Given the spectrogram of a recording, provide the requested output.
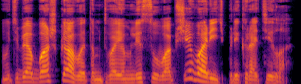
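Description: Calm, sneering boss type, menace under the mockery, put on by the storyteller. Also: male voice, on the high side, quick pace, dry recording, studio quality, natural voice. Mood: mocking. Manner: sharp, cold, sneering. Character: dangerously calm, mocking middle-aged crime boss.

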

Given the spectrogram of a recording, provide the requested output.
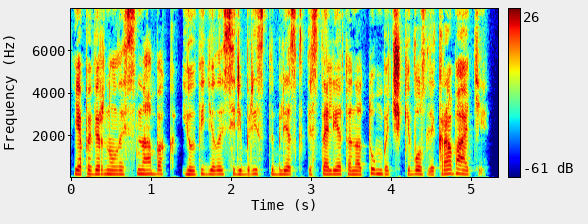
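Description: A woman's voice: lowish voice, little pitch movement, fairly quick, darkish tone. A woman narrating a tense first-person audiobook.

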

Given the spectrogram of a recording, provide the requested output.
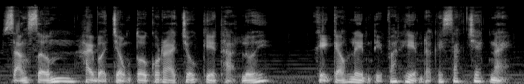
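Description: A man's voice: low voice, expressive, a little fast, a little mellow, soft background music. A man voicing a plain-spoken village fisherman in a ghost story.

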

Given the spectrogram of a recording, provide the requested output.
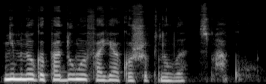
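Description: A narrator reading a historical novel aloud in a calm, measured storytelling voice that drops to a hush at tense moments. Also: medium pitch, no echo. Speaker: audiobook narrator. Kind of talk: scripted audiobook narration.

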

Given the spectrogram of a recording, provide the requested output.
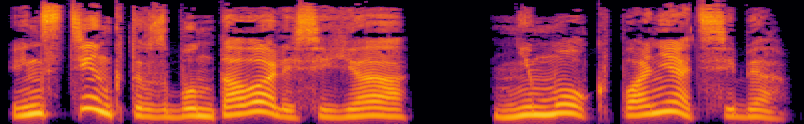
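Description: A woman narrating a first-person novel as an audiobook, with an even, expressive reading. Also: medium pitch, a little slow, no echo, clean studio sound.

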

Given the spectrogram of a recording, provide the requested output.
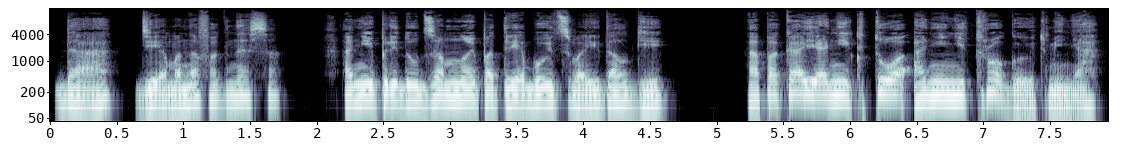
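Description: A man voicing a calm, soft-spoken but insistent old grandmother spirit in a fairy tale. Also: medium pitch, a little slow, gravelly, breathy edge, voice pushed up, full character voice. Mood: calm, firm.

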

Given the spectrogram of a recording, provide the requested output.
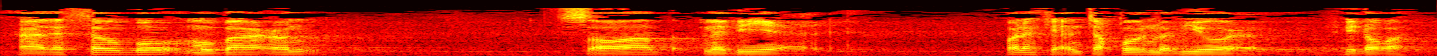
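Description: A man teaching Arabic usage, correcting common mistakes one by one in a measured, repetitive lecturing manner. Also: on the low side, slight background noise, low-quality recording. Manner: didactic, measured, repeats each correction. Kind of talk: lesson correcting common errors.

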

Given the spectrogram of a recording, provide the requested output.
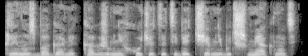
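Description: Dude voicing a snappy young queen, sharp tongue, growly, higher pitched, dry sound. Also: fairly quick, husky, dry recording. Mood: snapping.

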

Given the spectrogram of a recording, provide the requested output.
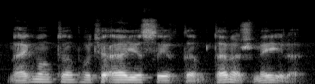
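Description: A man reading an audiobook, voicing an undead woman fused into a golem, who taunts in an eerily calm way on a dull lo-fi recording. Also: fairly low pitch, husky. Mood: eerie.

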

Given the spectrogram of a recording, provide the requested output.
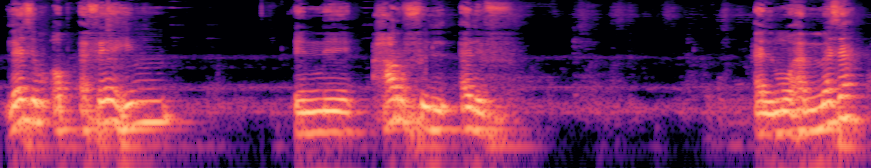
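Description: A religious teacher with an Egyptian Arabic accent gives a study lesson, posing questions, answering them himself, and repeating every point. His voice sits on the high side with a dark tone.

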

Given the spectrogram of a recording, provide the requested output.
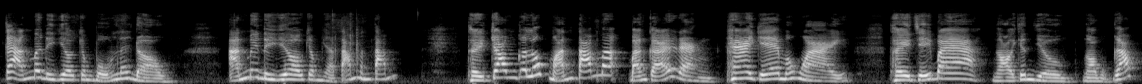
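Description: A woman's voice: fairly high pitch, big pitch swings, moderate pace, fairly bright tone. A woman with a Southern Vietnamese accent, narrating a ghost story in a chatty way that talks straight to her listeners. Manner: chatty, addresses listeners directly.

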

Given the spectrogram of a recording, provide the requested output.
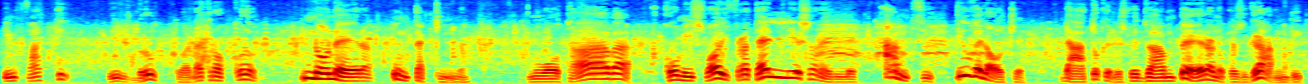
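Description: A man reading a children's fairy tale with an expressive, dramatic storybook delivery. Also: fairly high pitch, measured pace, a little hiss or hum.

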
